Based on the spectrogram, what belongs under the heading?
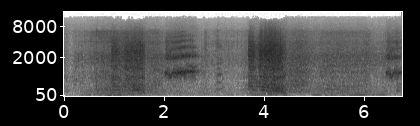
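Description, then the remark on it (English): A car engine revs and roars while tires skid and squeal in several loud bursts, with a steady low rumble underneath and no voices. “It is, after all, a car.”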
